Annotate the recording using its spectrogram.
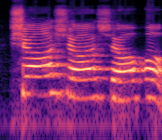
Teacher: इनको बोलते समय मुख से हवा रगड़ खाकर बाहर निकलती है या गर्म होकर बाहर निकलती है। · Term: उष्ण व्यंजन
